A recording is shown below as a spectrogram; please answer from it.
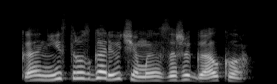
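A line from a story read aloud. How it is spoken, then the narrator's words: Gloomy. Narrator (Russian): мрачно отозвался Юдин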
